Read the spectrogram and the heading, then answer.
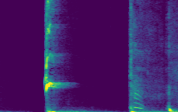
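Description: A single short, piercing whistle blast, high and chirp-like like a smoke alarm beep; brief voice-like bursts follow a moment later.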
